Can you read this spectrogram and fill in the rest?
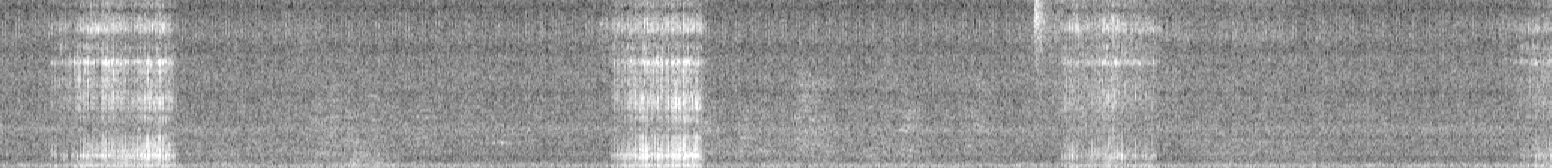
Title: My dog snoring 😴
